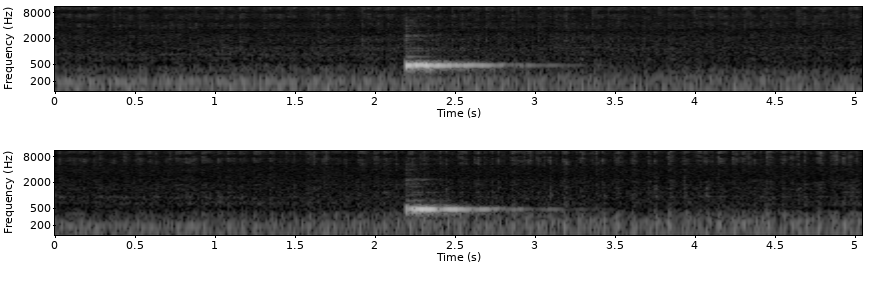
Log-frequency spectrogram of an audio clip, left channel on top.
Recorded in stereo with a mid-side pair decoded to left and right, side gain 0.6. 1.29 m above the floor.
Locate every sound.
2.2 s a cowbell: 35° left, 1.1 m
